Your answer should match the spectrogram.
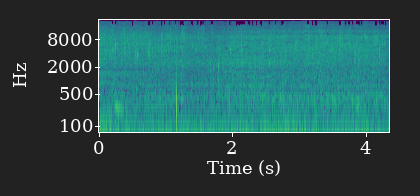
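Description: Chicken fries in masala for a dum biryani, a steady, dense sizzle and bubbling crackle that holds close and loud throughout, with a faint clink.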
